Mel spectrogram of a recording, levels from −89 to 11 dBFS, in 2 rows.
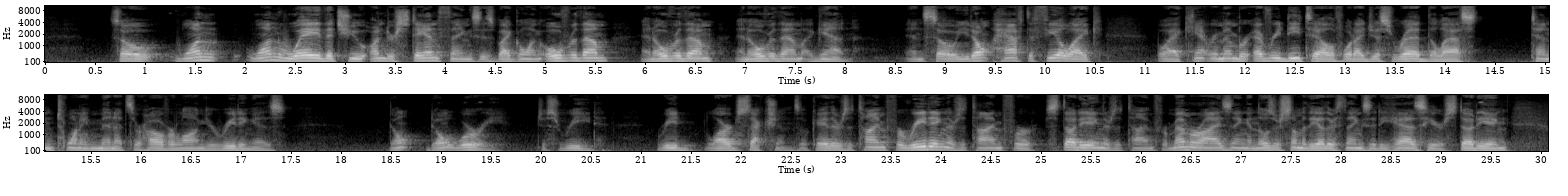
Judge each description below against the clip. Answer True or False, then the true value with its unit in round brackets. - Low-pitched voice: True (120 Hz)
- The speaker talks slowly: False (175 wpm)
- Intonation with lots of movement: False (3.8 semitones)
